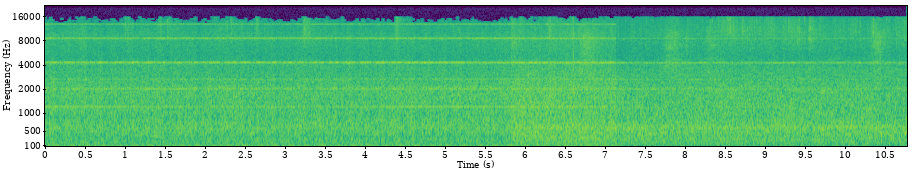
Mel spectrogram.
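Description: Diesel locomotive engine idling: a steady low hum under a general hiss. The hum drops away about seven seconds in.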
